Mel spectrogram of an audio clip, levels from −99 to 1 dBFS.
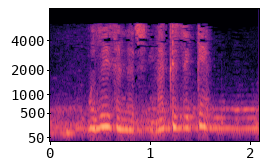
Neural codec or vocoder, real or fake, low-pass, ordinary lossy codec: codec, 24 kHz, 0.9 kbps, WavTokenizer, medium speech release version 1; fake; 7.2 kHz; MP3, 24 kbps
